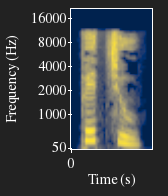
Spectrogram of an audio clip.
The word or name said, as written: ಪೆಚ್ಚು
